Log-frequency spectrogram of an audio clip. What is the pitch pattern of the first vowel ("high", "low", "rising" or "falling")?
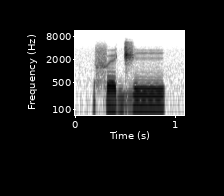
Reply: high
